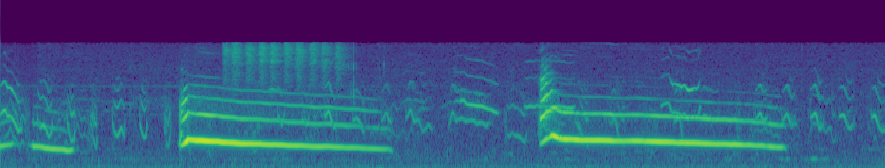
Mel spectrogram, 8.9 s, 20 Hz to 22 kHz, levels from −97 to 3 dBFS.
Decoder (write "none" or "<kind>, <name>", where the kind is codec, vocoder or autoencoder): none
